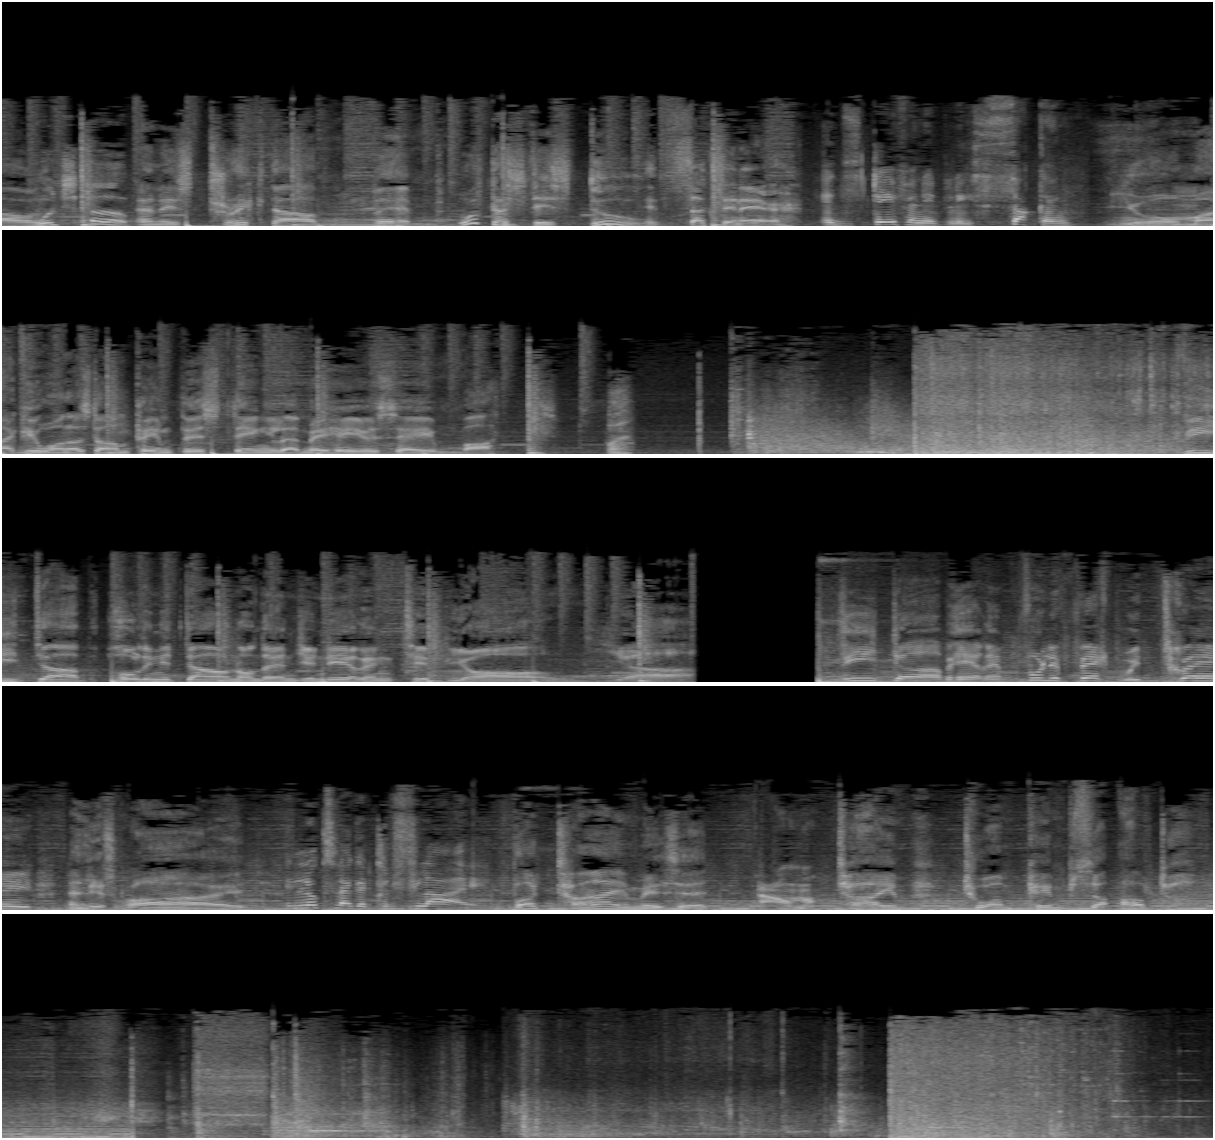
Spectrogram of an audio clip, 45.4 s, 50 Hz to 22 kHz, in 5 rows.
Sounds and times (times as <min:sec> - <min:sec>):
Music: 0:00.0 - 0:06.0, 0:08.3 - 0:13.6, 0:19.0 - 0:23.4, 0:24.3 - 0:37.4
Speech: 0:02.9 - 0:12.8, 0:17.9 - 0:23.4.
